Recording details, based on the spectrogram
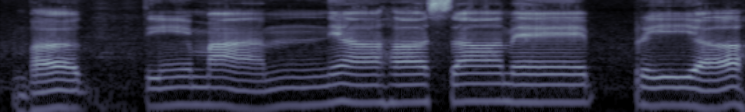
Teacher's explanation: य के बाद में विसर्ग है इसको ह पढ़ना है ह को फास्ट पढ़ना है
